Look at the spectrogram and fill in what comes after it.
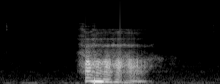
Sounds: Laughter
